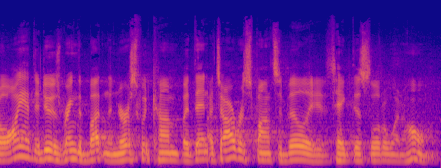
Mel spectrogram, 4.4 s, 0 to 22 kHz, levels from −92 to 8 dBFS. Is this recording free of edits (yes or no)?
no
